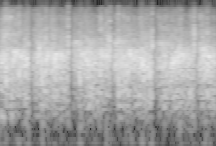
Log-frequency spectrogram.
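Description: Loud, dense applause from the audience at a county commissioners meeting, a continuous wash of many hands clapping close by.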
